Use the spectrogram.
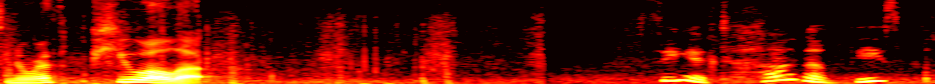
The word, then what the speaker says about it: Puyallup: It's North Puyallup.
